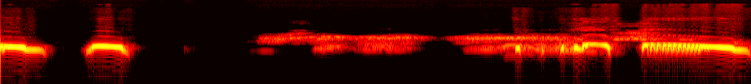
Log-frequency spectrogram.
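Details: Spotted dove call used as a lure for trapping birds: two short arched coos, a pause with faint softer cooing, then a run of hooting notes and a long drawn-out coo falling at its end.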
